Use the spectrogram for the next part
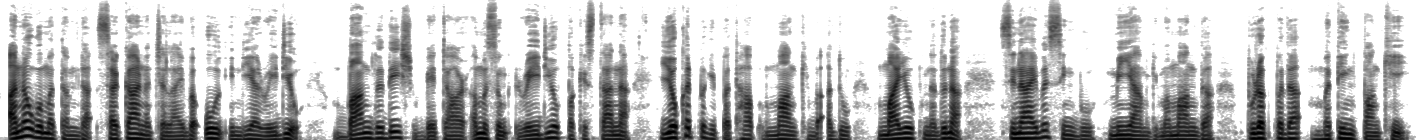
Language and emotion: Manipuri, neutral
